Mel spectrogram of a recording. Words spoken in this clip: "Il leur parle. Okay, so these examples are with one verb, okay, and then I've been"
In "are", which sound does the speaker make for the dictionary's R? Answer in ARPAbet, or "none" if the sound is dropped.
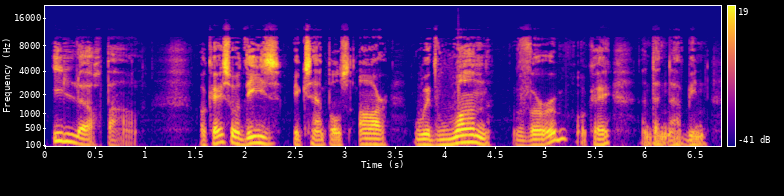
R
